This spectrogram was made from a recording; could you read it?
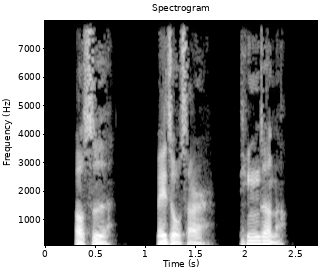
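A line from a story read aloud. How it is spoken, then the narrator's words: Flat, indifferent. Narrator (Chinese): 我淡淡的回了一句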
